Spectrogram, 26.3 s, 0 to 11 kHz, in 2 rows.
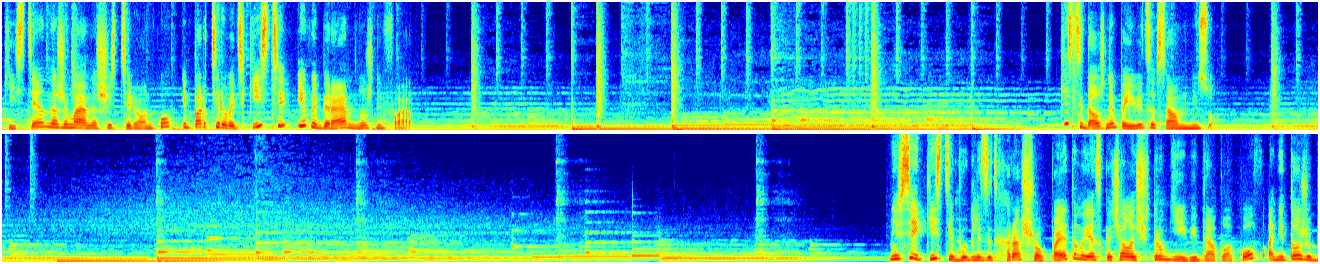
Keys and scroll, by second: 14.1 ctrl+z, 14.3 ctrl+z, 16.3 ctrl+z, 16.7-17.5 ], 18.2 ctrl+z, 18.3 ctrl+z, 24.9 ctrl+z, 26.0 ctrl+z.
